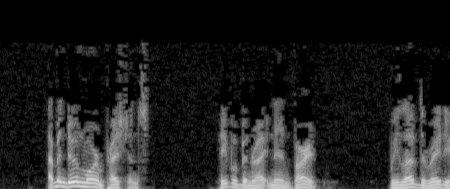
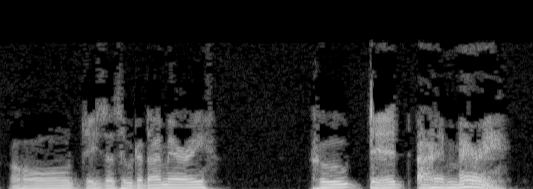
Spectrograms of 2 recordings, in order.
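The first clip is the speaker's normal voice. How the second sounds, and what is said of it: Captain Kirk impression. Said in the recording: “That was my Captain Kirk impression.”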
